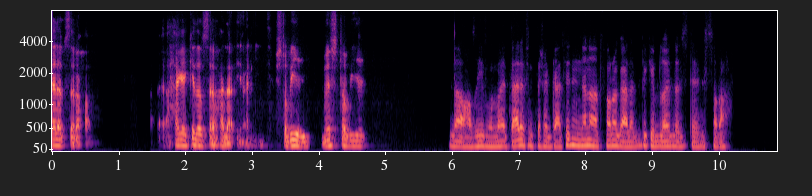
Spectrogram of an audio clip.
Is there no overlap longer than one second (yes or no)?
yes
